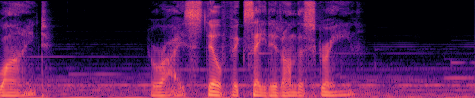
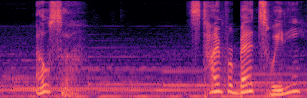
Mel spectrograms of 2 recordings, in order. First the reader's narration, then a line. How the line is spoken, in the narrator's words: I called out again, shakingly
